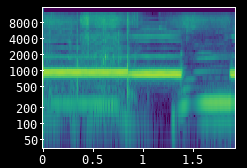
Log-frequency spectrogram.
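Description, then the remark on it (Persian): A storm warning alert tone for the Nebraska area: a steady, high-pitched electronic beep that holds loud and unbroken, briefly cuts out, then resumes, with a lower hum underneath and no voices. “نه، این منطقه نبراسکاس دارن در مورد استورم، در مورد استورم دارن چیز میدن، دارن در وارنینگ میدن.”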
